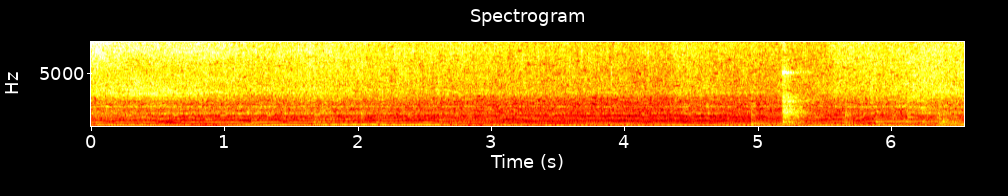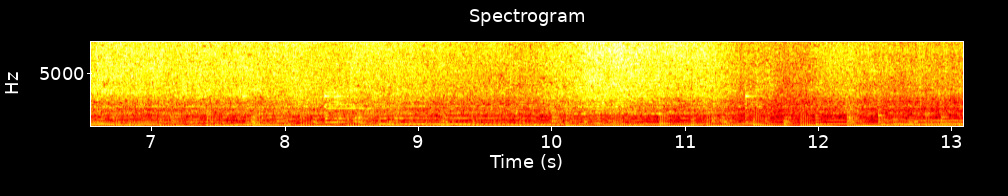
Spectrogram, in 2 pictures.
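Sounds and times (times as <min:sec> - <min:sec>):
tomatoes sizzling in hot oil: 0:00.0 - 0:13.0.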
